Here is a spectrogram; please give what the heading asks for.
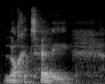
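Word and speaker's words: Locatelli: said linked with um la catelli or la catelli as i've been told to pronounce it right locately um you know we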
